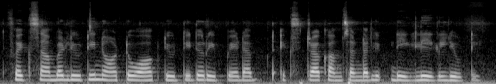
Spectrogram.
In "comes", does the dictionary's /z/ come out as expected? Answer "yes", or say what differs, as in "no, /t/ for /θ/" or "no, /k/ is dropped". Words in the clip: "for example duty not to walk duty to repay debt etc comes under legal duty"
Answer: no, /s/ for /z/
